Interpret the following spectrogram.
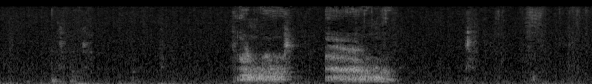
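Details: Two five-month-old Yorkshire Terriers growl and bark in play, with two loud rough bursts among softer sounds.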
